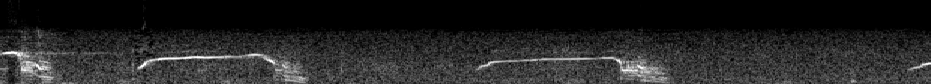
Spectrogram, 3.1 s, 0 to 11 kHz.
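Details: Young female Eastern imperial eagle calling near its Tatarstan nest, 17 August 2023, after first flight on 14 August. Three thin, somewhat distant whistles, each rising, holding steady, then dropping away, spaced about a second apart over a quiet background.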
